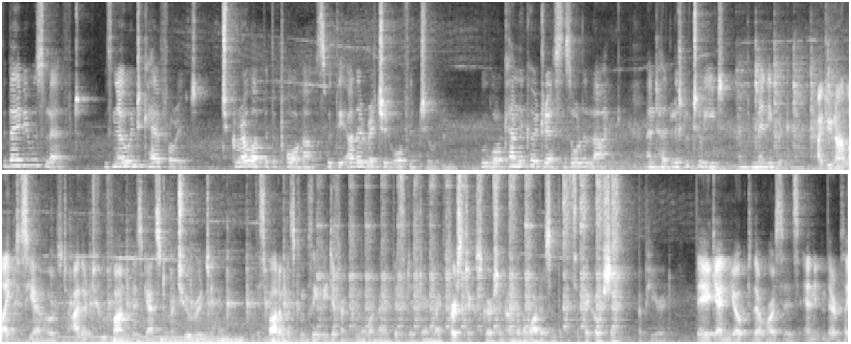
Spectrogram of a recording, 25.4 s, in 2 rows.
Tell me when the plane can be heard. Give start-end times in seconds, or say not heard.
0.0-25.2.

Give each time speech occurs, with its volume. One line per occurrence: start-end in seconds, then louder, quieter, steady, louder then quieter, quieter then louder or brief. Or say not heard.
0.0-25.3 steady.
